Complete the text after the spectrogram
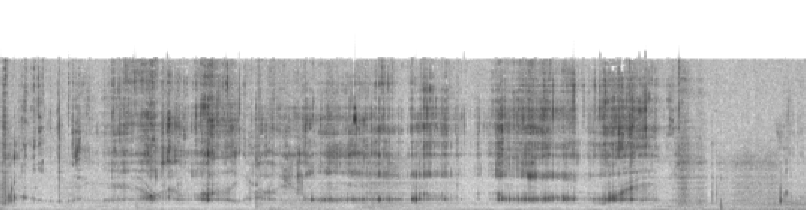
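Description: A young woman nibbles and crunches a small snack close to a microphone.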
